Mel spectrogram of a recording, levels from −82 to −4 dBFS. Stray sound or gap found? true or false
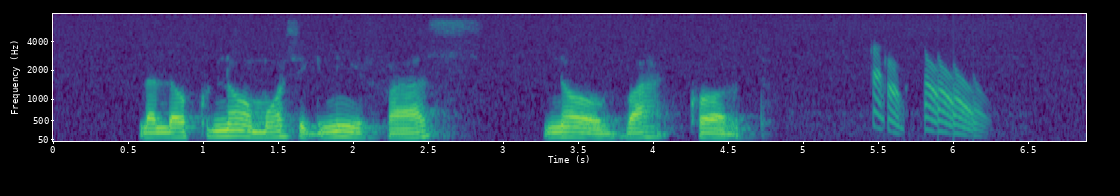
true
